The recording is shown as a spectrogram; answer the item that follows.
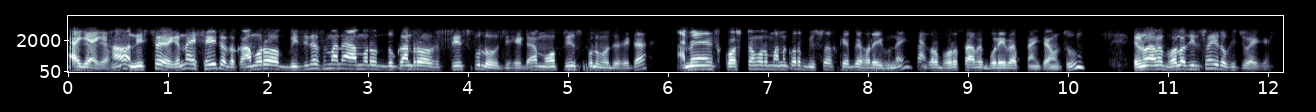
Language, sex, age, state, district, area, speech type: Odia, male, 45-60, Odisha, Rayagada, rural, conversation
